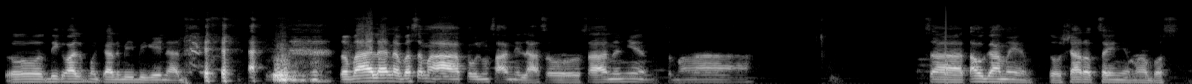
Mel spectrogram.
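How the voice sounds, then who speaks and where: A man's voice: medium pitch, fairly even intonation, normal speed, dull audio. A man from the Philippines chats casually to his viewers from his computer shop. He is easygoing and laughs often. He sounds a bit out of breath. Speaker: computer shop owner and vlogger. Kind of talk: casual vlog chat.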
